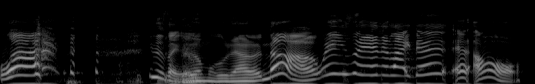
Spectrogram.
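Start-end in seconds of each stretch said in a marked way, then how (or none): 1.8-2.7 mock deep voice, much lower, faster. Mocking how a man talks, imitating a deep voice. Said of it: "have that deep ass voice though?".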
